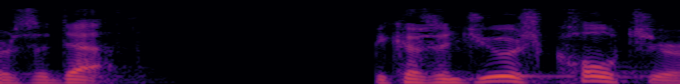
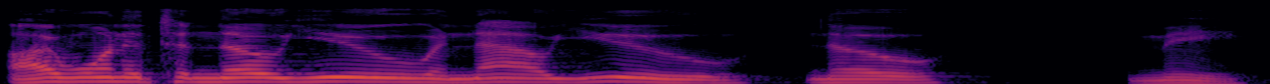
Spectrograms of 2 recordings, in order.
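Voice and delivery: slow intimate; slower than usual. Acted. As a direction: draw it out tenderly to a hush. Slowing intimate Jesus words.

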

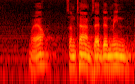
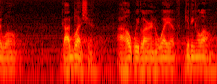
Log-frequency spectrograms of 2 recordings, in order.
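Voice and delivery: soft, lower-pitched conciliatory reply; gentle blessing; 5 semitones lower, 9 dB quieter than usual. Acted. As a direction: answer an insult softly and low, to make peace. Models a gentle reply to insult.

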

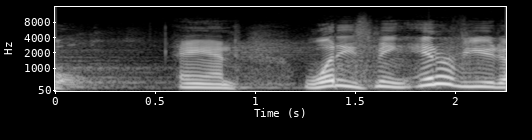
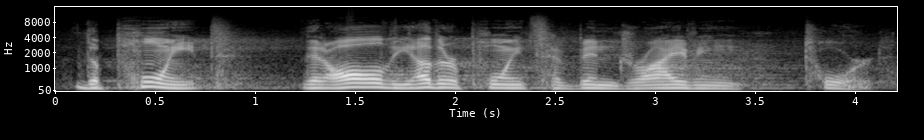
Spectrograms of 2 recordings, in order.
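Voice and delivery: normal talking voice

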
